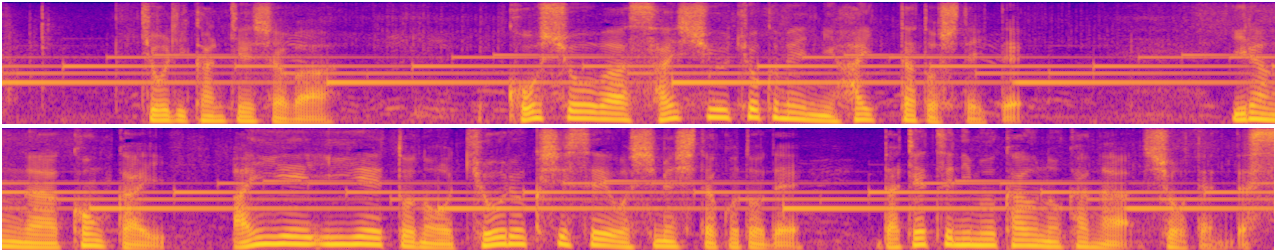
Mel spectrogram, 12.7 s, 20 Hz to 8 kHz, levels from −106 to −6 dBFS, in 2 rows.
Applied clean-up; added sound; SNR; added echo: none; Piano; 10 dB; none.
